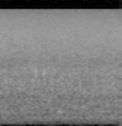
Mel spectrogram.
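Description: Steady broadband rush of water pouring out into a koi pond, close and continuous with no breaks and no voices.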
